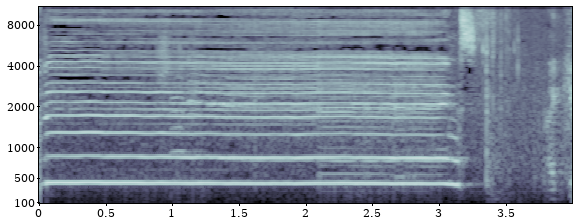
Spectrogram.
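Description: A single long note held at one steady pitch for about three seconds, then cut off suddenly, sounding like a reveal fanfare.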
